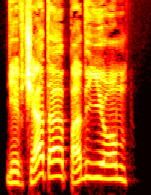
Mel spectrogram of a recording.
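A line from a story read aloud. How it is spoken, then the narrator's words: Joyful yell. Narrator (Russian): радостно заорал я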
